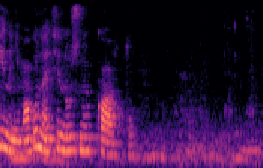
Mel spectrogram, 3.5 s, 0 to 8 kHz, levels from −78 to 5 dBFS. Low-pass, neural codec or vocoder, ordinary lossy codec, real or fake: 7.2 kHz; none; AAC, 48 kbps; real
